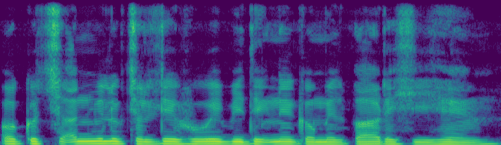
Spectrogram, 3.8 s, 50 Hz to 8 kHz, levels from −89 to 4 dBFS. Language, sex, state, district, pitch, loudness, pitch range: Hindi, male, Arunachal Pradesh, Lower Dibang Valley, 125 Hz, -14 LUFS, 120-130 Hz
